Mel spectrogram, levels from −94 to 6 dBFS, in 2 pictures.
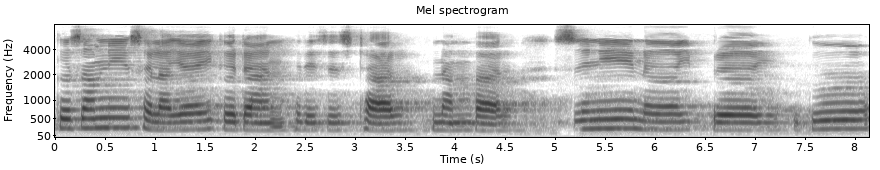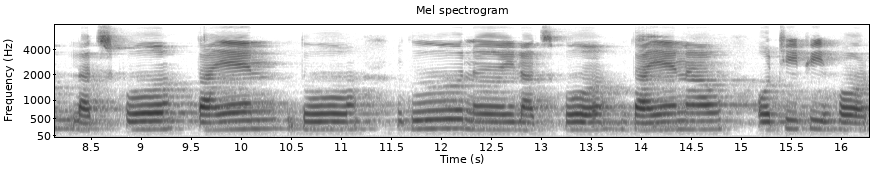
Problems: none marked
